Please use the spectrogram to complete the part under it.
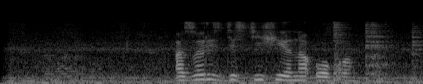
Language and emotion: Russian, neutral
